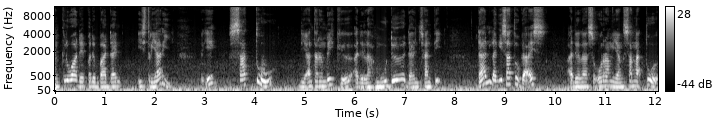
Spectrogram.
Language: Malay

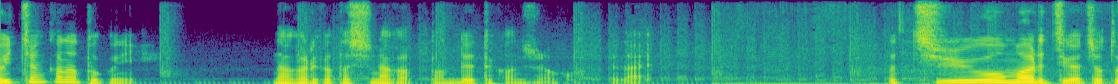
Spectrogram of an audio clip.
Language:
Japanese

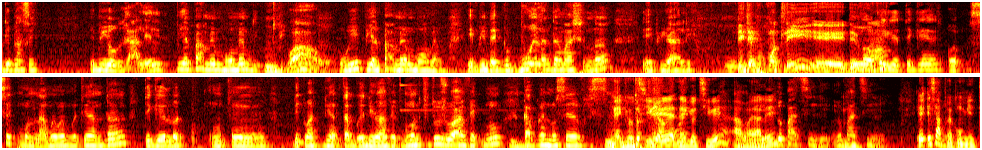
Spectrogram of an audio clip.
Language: French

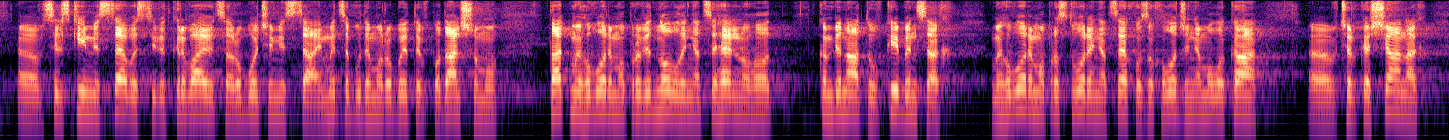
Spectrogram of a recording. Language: Ukrainian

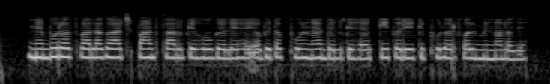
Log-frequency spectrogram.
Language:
Magahi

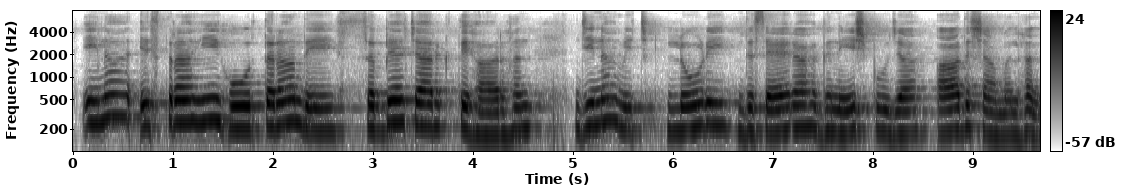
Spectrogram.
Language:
Punjabi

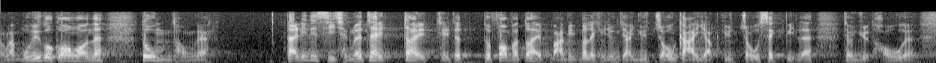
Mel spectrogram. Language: Cantonese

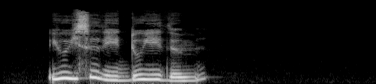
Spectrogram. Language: Kabyle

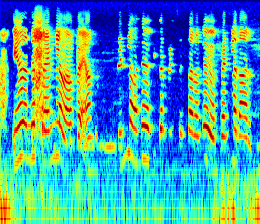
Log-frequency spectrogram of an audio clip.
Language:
Tamil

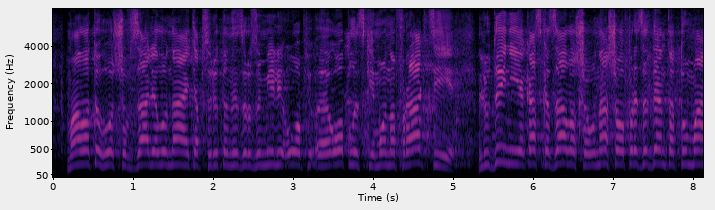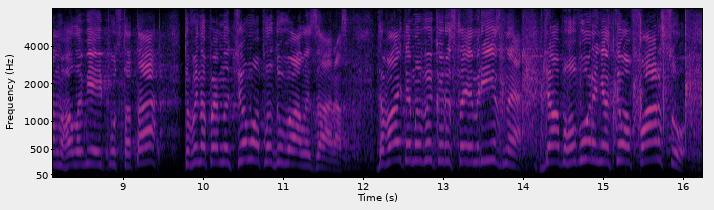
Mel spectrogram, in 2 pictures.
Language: Ukrainian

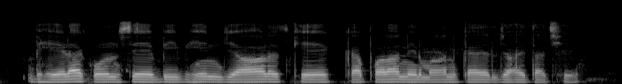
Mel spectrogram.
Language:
Maithili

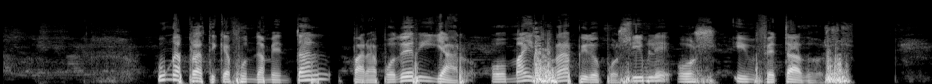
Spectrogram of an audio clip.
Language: Galician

